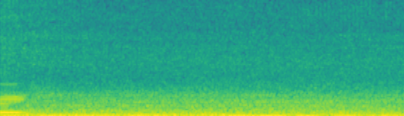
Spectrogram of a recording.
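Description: A heavy diesel engine idling steadily, with a low, even hum.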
